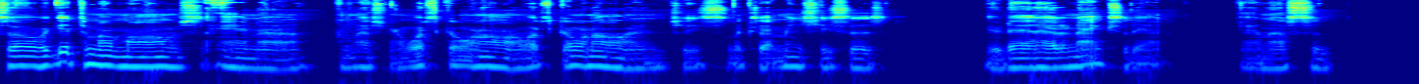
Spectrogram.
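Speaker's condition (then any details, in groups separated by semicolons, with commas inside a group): Cerebral palsy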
